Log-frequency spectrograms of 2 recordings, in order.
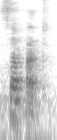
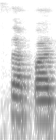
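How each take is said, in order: First: It is said with a Latin American accent. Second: It is said with a Spain Spanish accent. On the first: "in Latin American" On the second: "in Spanish from Spain"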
